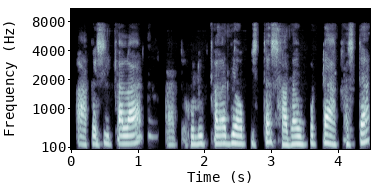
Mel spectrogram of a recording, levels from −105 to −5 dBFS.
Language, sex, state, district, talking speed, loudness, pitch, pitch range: Bengali, female, West Bengal, Dakshin Dinajpur, 185 wpm, -19 LUFS, 185 Hz, 175-200 Hz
